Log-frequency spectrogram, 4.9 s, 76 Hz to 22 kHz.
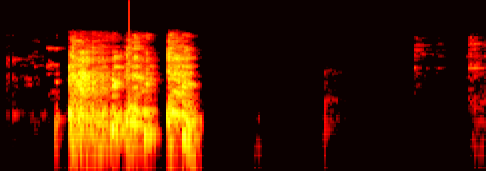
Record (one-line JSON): {"cough_length": "4.9 s", "cough_amplitude": 27689, "cough_signal_mean_std_ratio": 0.38, "survey_phase": "alpha (2021-03-01 to 2021-08-12)", "age": "18-44", "gender": "Male", "wearing_mask": "No", "symptom_cough_any": true, "symptom_headache": true, "symptom_onset": "3 days", "smoker_status": "Never smoked", "respiratory_condition_asthma": false, "respiratory_condition_other": false, "recruitment_source": "Test and Trace", "submission_delay": "0 days", "covid_test_result": "Positive", "covid_test_method": "RT-qPCR"}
